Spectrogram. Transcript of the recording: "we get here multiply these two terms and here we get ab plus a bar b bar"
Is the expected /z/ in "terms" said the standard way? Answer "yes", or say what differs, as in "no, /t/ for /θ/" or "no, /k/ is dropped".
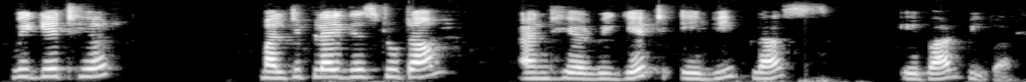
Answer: no, /z/ is dropped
